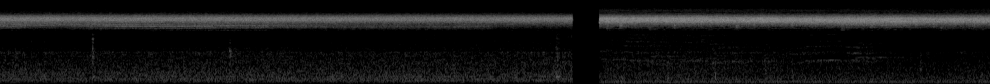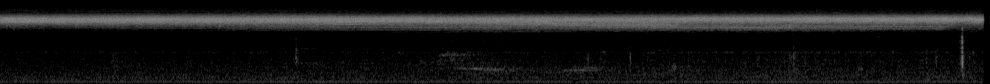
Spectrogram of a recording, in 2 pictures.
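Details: Cicadas droning in Gifu Prefecture Hyakunen Park, Japan, during a hot 37°C morning on 23 July 2026: a loud, even, high-pitched hiss, broken by a brief cut near six seconds, then resuming unchanged with a low hum underneath.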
